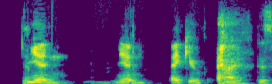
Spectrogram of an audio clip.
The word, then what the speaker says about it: Nguyen: pronounce that right? Okay, thank you. See you guys. And then Joe Nguyen. Yun.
